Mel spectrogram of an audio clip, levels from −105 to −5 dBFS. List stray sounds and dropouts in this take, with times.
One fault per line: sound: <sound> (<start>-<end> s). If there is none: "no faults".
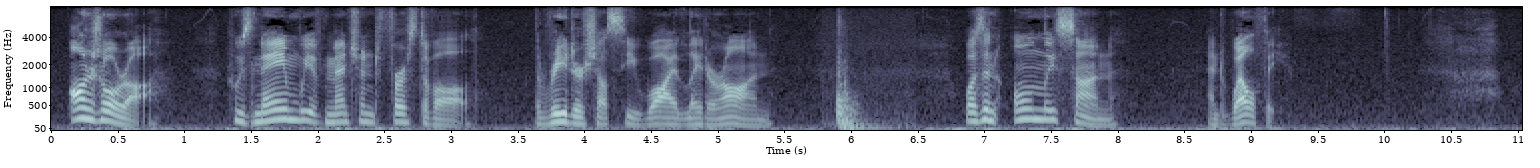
sound: thud (5.9-6.4 s)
